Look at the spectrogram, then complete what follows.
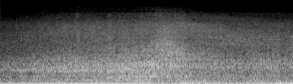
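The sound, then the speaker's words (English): Steady street traffic rumbles past on the 5500 block of West Belmont Avenue just before Central in Belmont Cragen, Chicago's 30th Ward, a continuous wash of engine and tire noise with one vehicle swelling louder as it passes midway, no voices heard. “The traffic flows on the 5500 block of West Belmont Avenue just before Central.”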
